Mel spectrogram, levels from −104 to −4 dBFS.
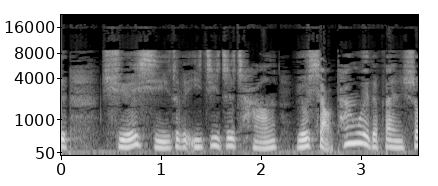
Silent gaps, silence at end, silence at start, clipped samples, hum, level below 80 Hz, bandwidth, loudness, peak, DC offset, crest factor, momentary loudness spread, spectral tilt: none; 0 s; 0 s; under 0.1%; none; -48 dBFS; 17 kHz; -25 LUFS; -8 dBFS; under 0.1%; 16 dB; 5 LU; -5.5 dB/octave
